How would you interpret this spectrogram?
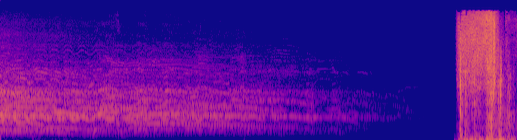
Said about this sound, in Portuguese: a plateia aplaudiu com euforia, com orgulho de Johnny e de seus feitos como um corredor veloz.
